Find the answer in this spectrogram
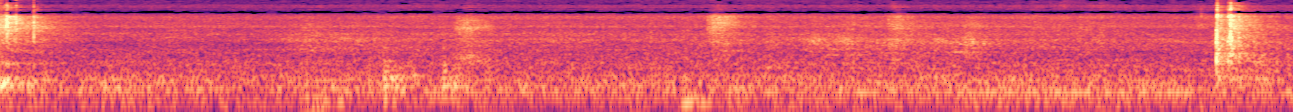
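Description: A steady low hum of room tone, with a few faint soft taps and rustles as hands fit a stiff, rigidized ceramic fiber blanket panel into a steel box frame.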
